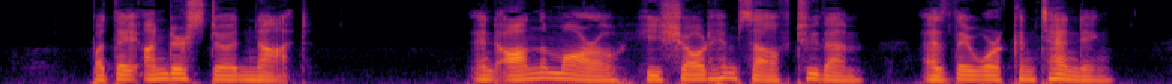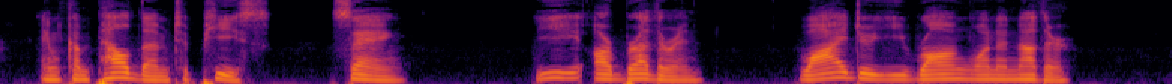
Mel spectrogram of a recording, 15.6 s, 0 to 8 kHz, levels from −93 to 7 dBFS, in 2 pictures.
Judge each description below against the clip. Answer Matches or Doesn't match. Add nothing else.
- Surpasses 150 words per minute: Doesn't match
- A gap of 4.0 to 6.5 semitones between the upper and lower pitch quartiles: Doesn't match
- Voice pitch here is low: Matches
